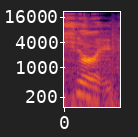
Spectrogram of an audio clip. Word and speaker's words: Kure: It's Terry again, and we are at Kure Beach, pronounced Curie.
